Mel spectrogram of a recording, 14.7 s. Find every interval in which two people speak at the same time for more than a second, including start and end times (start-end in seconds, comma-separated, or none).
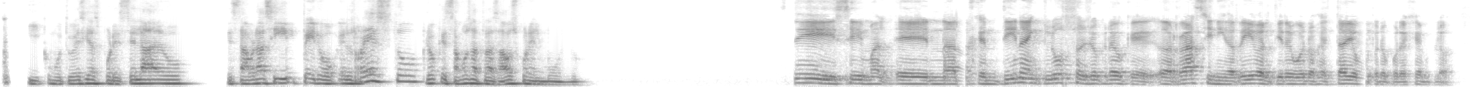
none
